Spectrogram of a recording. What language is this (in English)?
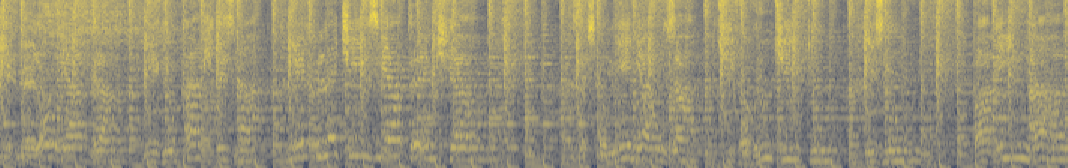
Polish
